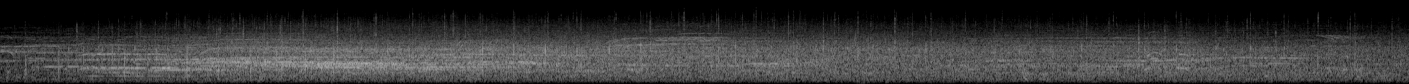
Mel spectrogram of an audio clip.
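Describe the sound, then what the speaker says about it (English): Graduates applauding family and friends at a university fall commencement ceremony, a large crowd's long, thick clapping filling the hall, loudest early then holding steady with faint cheers mixed in. "give a big warm applause to all the family and friends"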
